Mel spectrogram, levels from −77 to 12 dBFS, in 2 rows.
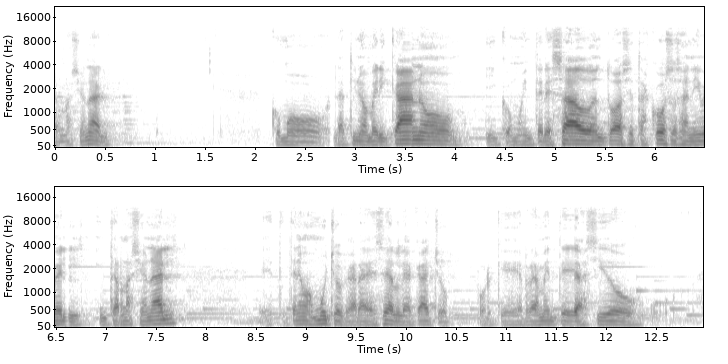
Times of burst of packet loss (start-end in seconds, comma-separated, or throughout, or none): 3.49-3.58, 11.62-11.70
